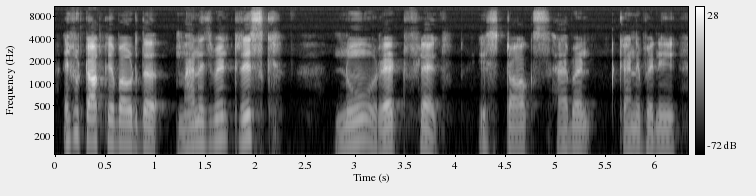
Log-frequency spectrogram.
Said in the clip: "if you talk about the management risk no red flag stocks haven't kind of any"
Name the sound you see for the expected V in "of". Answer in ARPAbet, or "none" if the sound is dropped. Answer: P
